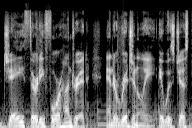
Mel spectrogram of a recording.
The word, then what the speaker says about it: J3400: Officially, it's SAEJ 3400, pronounced J3400, and originally it was just the Tesla connector.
